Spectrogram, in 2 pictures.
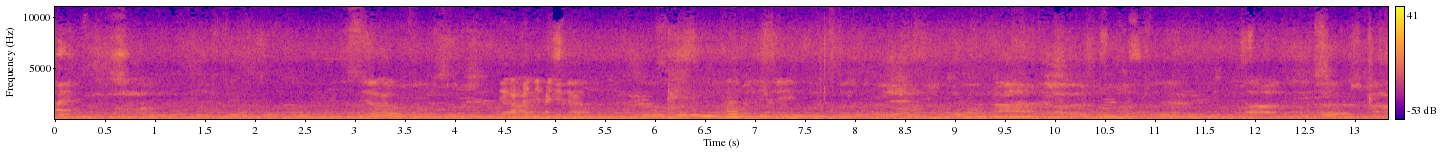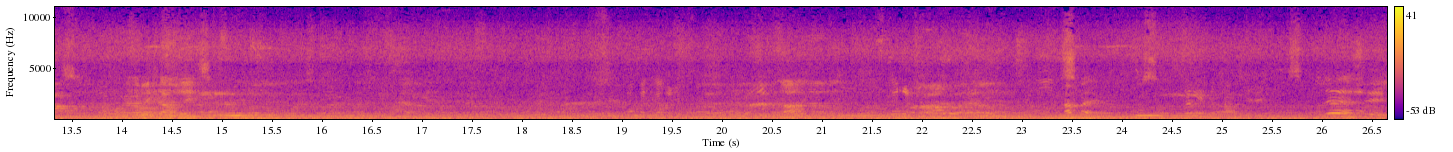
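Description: A dense crowd of men murmurs and talks all around in a large echoing hall.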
